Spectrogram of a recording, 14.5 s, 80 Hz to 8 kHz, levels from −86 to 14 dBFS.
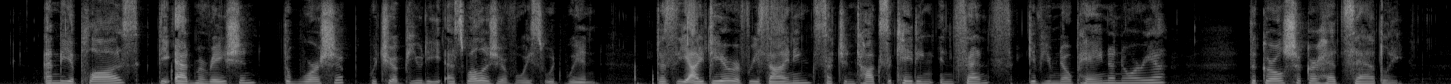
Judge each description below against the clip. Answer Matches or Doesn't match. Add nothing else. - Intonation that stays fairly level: Doesn't match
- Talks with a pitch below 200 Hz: Matches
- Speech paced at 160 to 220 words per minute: Doesn't match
